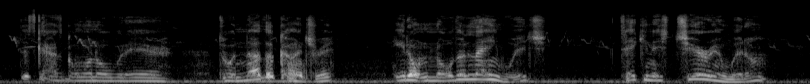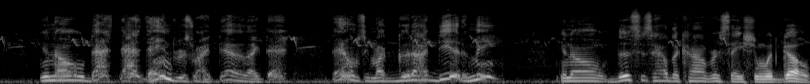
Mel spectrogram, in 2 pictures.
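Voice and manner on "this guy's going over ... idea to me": put-on, higher-pitched old man voice.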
